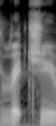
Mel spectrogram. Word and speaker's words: Ricky: I think he's actually pronounced Richie rather than Ricky, but we're just going to go with Ricky.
